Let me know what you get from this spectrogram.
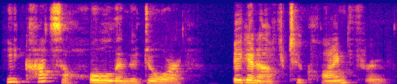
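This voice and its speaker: A woman reading a picture book aloud to young children, expressively, pausing to explain things and ask the listeners questions. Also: mid-range voice, slightly rough, highs cut off. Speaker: children's book club host and reader.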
